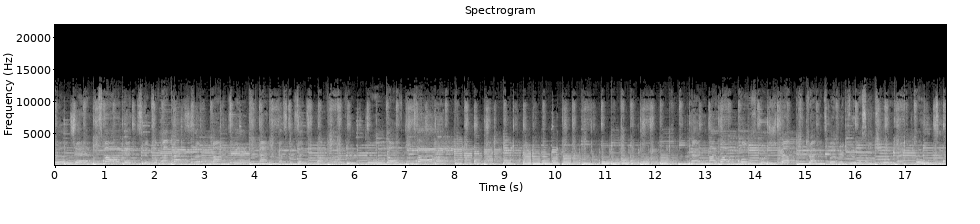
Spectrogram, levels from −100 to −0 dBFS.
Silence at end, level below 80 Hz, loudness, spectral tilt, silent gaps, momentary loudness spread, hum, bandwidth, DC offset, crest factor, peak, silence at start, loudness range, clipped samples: 0 s; -30 dBFS; -18 LUFS; -6 dB/octave; none; 3 LU; none; 12 kHz; under 0.1%; 14 dB; -4 dBFS; 0 s; 1 LU; under 0.1%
